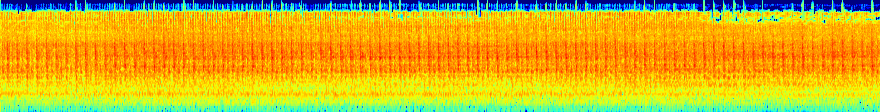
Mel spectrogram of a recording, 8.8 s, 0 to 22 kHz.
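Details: Kia Sportage, 43,000 km, 4.5 years old, Shell Helix Ultra 5W40 oil. Sharp, even knocking at about two per second over a steady idle; internal engine knock, cause unknown.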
